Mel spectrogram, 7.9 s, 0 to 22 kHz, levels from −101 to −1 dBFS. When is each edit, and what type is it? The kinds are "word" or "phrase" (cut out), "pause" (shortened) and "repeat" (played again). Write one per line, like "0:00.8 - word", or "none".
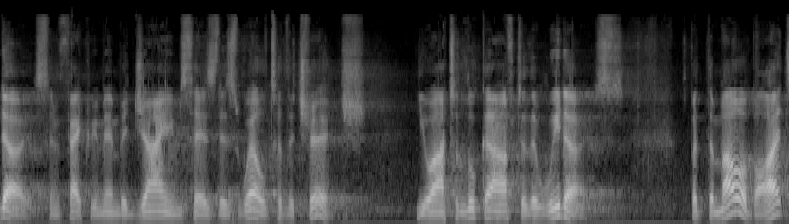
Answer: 0:02.2 - word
